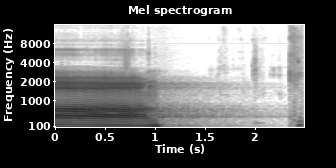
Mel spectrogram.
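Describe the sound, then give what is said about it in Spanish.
A deep, pitched-down electronic voice of a person speaking through a voice modulator lets out one long, loud, buzzing, ogre-like groan for about a second, then cuts off into a quiet tail with a brief knock at the end. “¿Te has puesto un modulador?”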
